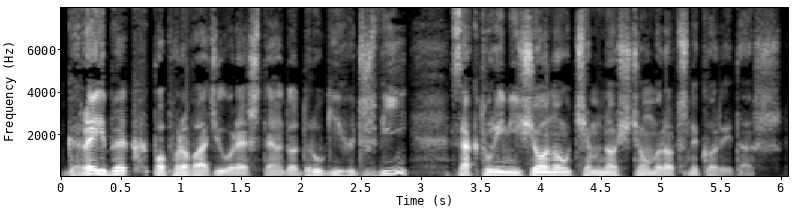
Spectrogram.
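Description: A man narrating an audiobook with a measured, dramatic reading. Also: lowish voice, very animated, dry recording, clean studio sound.

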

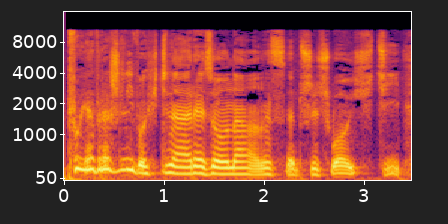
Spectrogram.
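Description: A man's voice: sing-song, vocal fry, dark tone, husky, full character voice. A man voicing a dreamy, theatrical older female seer teacher in an audiobook, in a misty, quavering voice that drags out words melodramatically. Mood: languid. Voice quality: misty, quavering, swooping high voice. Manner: slow, melodramatic, drawn-out words. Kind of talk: audiobook character voice.

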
